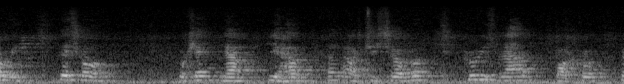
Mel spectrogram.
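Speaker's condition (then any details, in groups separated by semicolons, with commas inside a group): Traumatic brain injury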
